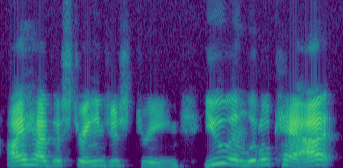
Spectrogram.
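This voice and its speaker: A woman's voice: high-pitched, unhurried, a bit bright, dull audio. A woman voicing a friendly male dog in a read-aloud picture book, giggly and sing-song. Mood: sleepy giggle. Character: friendly male dog, sleepy then playful.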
